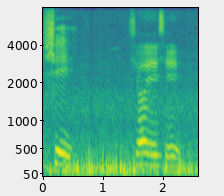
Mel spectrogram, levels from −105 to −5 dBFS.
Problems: background conversations at intervals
